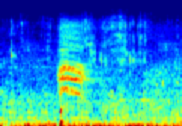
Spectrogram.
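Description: A bird cawing once, short and harsh, just under a second in, over faint clicks of eating.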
